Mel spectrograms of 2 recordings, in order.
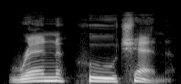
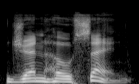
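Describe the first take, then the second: First: The name starts with an R sound. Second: The name starts with a J sound. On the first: The speaker calls it right. "It is Ren Hu Chen" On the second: The speaker calls it wrong. "It is not Jen Ho Sang"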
